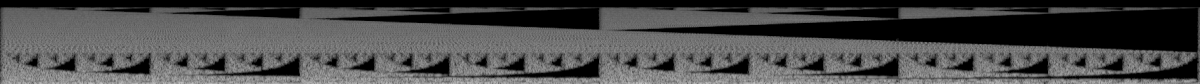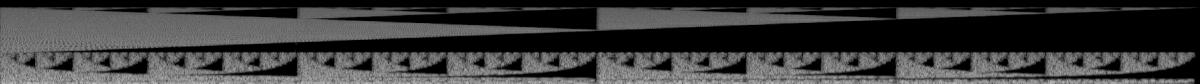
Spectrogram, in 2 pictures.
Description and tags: loopster6stereo
Sequences loops and melodic elements made with image synth.
loop, space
